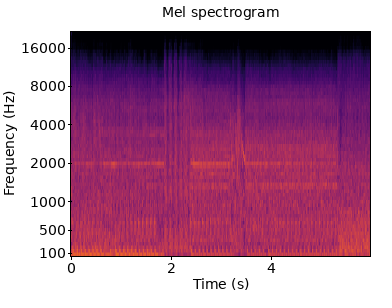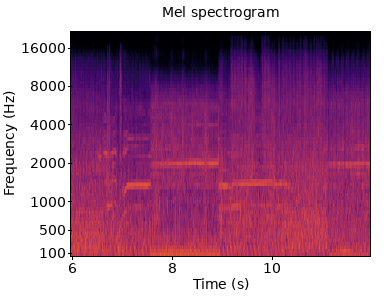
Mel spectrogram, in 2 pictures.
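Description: Prop machine gun firing on the set of the film Predator, a long sustained rattle of rapid shots mixed with a roaring mechanical whine, loud and continuous, with a voice talking over it.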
